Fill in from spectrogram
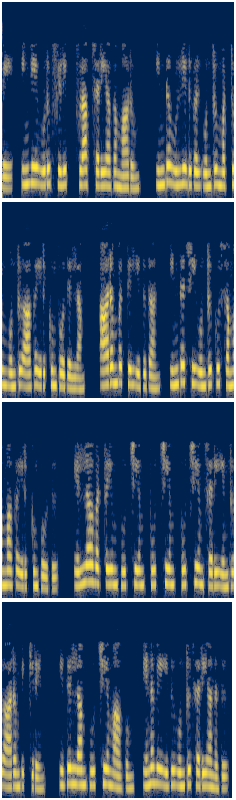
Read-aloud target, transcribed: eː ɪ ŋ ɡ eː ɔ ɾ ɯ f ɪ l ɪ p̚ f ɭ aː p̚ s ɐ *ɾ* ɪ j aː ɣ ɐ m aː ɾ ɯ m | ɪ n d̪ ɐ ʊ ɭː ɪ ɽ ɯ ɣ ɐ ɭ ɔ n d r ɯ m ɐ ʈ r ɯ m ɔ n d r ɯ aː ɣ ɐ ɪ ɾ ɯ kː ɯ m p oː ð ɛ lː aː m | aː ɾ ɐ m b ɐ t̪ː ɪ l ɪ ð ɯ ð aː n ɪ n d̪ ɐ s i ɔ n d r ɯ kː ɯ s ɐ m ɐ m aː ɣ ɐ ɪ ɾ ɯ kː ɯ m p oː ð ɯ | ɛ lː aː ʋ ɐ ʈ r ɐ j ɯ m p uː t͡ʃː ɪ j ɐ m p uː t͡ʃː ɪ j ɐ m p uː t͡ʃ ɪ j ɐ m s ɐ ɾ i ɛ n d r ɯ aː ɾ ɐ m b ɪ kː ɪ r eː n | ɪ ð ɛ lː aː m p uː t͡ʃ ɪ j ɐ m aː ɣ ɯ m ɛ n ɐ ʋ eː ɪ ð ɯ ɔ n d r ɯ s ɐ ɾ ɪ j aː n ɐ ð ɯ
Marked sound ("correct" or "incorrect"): correct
